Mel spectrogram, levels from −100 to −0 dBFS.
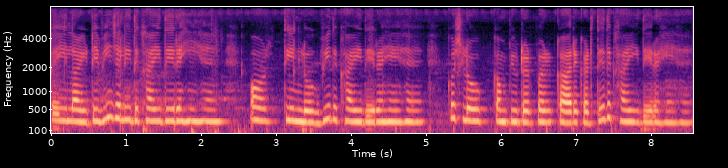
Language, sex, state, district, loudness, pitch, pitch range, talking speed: Hindi, female, Jharkhand, Jamtara, -16 LUFS, 245 Hz, 230-255 Hz, 190 wpm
